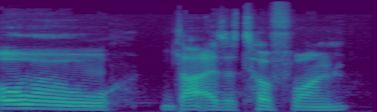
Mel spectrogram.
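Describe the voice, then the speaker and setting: A man, chatting casually as a guest, relaxed and rambling with lots of fillers. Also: fairly low pitch, a little slow, smooth. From England. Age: 20s. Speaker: guest, vegan cook. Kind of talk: casual interview chat.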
